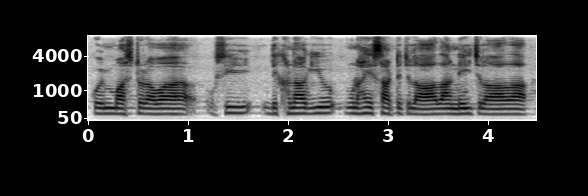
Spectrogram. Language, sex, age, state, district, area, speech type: Dogri, male, 18-30, Jammu and Kashmir, Reasi, rural, spontaneous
